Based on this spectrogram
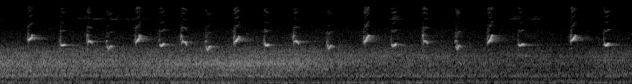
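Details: Japanese bush warbler heard in a tree near a grave, captured handheld on a digital camera: a long series of crisp, high whistled notes, roughly three per second, alternating between two pitches for about six seconds.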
